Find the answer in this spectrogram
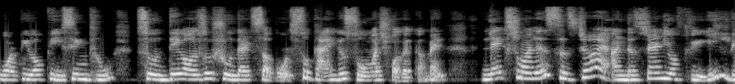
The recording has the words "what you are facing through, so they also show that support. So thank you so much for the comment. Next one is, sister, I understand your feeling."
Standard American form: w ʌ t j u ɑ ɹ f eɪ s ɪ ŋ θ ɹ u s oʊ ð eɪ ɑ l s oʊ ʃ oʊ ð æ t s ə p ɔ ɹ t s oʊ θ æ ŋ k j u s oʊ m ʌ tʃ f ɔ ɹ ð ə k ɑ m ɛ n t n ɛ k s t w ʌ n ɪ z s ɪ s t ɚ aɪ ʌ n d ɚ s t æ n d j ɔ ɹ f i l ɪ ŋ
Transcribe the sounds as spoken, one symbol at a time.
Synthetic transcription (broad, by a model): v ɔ t j u ɑ ɹ p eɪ s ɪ ŋ t ɹ u s oʊ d eɪ ɑ l s oʊ ʃ oʊ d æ t s ə p ɔ ɹ t s oʊ t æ ŋ k j u s oʊ m ʌ tʃ f ɔ ɹ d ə k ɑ m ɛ n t n ɛ k s t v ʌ n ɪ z s ɪ s t ɚ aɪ ʌ n d ɚ s t æ n d j ɔ ɹ f i l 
